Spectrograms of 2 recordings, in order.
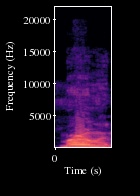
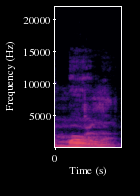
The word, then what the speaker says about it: Maryland: Merlin is what they would say. You know what I mean? Yeah. Yeah, but go on. Hell yeah. You feel me? Merlin. They say Merlin. Merlin, yeah. Yeah, Merlin. they say it like it's one syllable.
